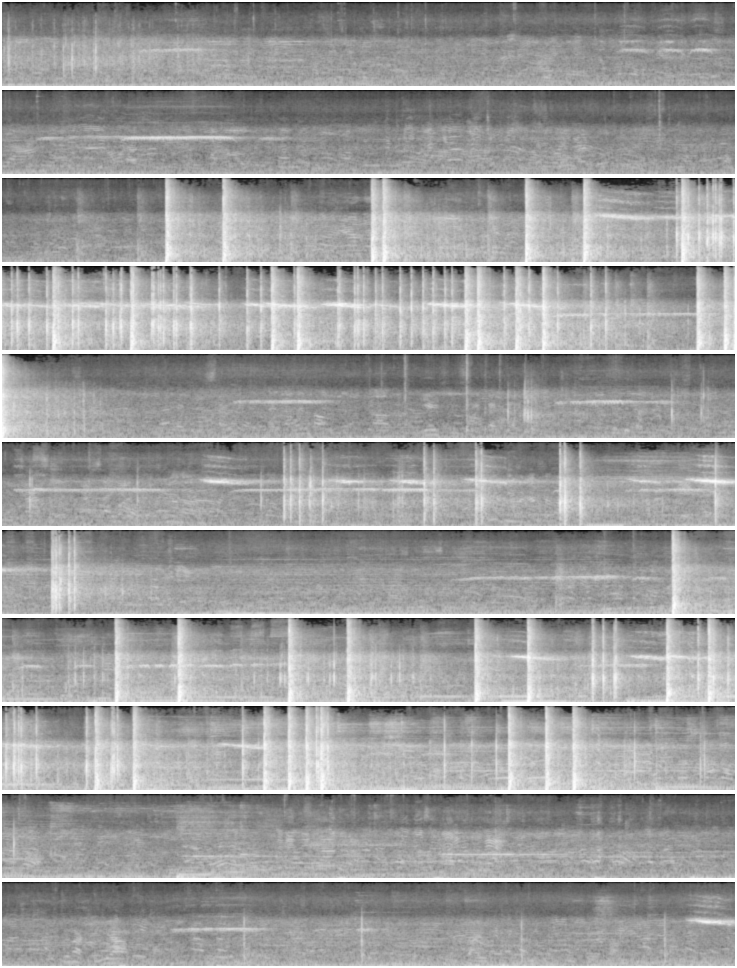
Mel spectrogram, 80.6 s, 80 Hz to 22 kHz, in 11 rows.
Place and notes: Matsu Pilgrimage Procession, Crowded crowd, Fireworks and firecrackers sound, Traditional temple fair
Miaoli County, Taiwan, 9 March, 09:39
